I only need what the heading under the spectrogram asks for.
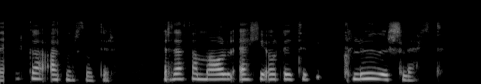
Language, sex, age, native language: Icelandic, female, 20-29, Portuguese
